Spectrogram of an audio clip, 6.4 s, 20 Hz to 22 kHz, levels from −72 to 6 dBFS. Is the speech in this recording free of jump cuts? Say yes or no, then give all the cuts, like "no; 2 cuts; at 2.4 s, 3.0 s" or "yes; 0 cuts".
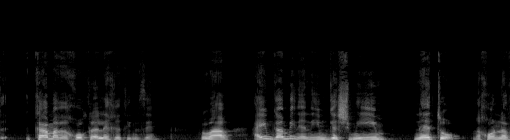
yes; 0 cuts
